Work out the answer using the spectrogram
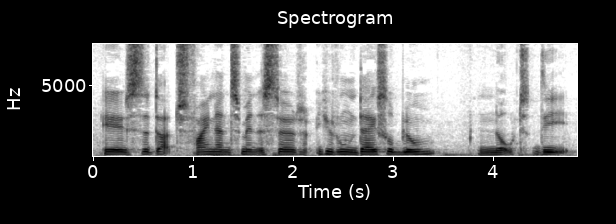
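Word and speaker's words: Jeroen Dijsselbloem: on Thursday afternoon is the Dutch Finance Minister yurun dael Blum note the pronunciation of this name yurun Dum um to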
